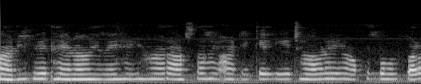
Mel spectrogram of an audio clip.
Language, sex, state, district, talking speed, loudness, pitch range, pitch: Hindi, female, Chhattisgarh, Raipur, 240 wpm, -17 LUFS, 235-250 Hz, 245 Hz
